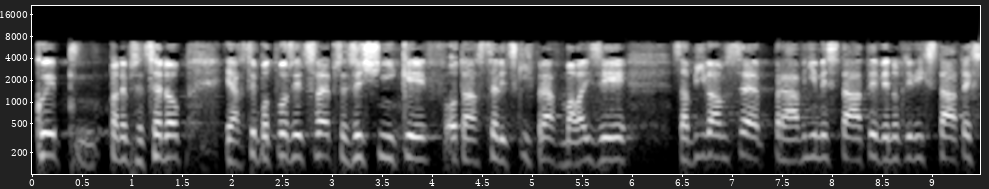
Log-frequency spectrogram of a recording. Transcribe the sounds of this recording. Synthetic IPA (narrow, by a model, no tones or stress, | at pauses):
kujɪpanɛpr̝̥ɛt̪sɛdo̞jaːxt͡sɪpo̞t̪̚po̞r̝ɪt̪svɛːpr̥ɛd̪rɛt͡ʃɲiːkɪfʔo̞t̪aːst͡sɛlɪt̪t͡skiːxpɾaːfmalajzɪjɪ | z̥abiːvaːmsɛpɾaːvɲiːmɪst̪aːt̪ɪvjɛdno̞t̪lɪviːxst̪aːt̪ɛx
